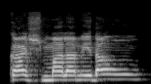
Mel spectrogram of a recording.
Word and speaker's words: कश्मलमिदं: म पर छोटी की मात्रा है, मी हो जाएगा। दौ, द पर जो अनुस्वार है उसके आगे व है, तो इसका उच्चारण भी हम व ले आएंगे। मिदौ इस प्रकार से बोलेंगे।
